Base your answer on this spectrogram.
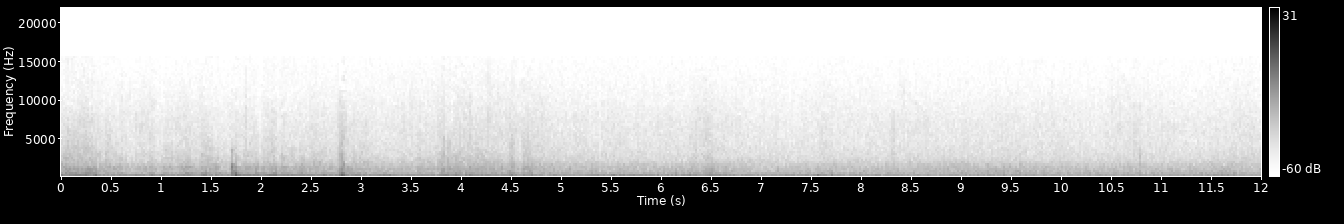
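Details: Loud, continuous deep buzzing of many honey bees at an opened hive being inspected for queen cells; an even drone with a steady tone, occasional taps from handling the frames.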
